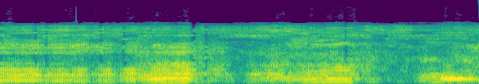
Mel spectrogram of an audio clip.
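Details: Hippopotamus honking above water, said to sound like deep laughter: three deep, harmonic, wheezy bursts roughly a second apart, each rising and falling, in a slightly roomy, compressed recording.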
